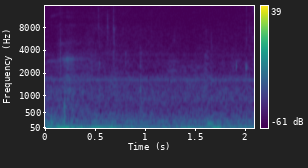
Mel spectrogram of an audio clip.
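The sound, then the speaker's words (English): Quiet sipping of a fizzy ginger ale, with small wet mouth sounds and a soft swallow over about two seconds, no talking. “as I take a sip of ginger ale.”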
